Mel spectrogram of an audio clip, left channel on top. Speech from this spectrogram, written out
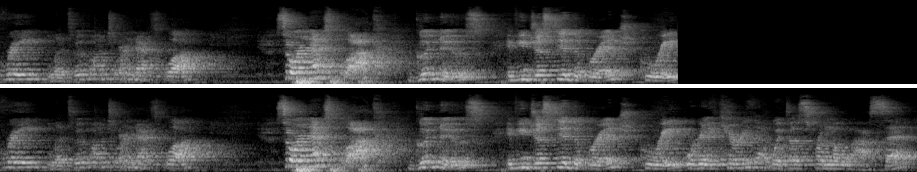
great. Let's move on to our next block. So our next block, good news, if you just did the bridge, great. We're gonna carry that with us from the last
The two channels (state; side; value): drops out; left; at 6.8 s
